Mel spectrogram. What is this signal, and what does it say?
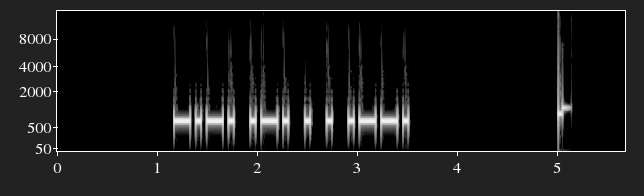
Morse code, heard as a keyed tone, about 22 wpm, 700 Hz. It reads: CREEP
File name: 5 Letter Words - First 3 Letters Given - 22wpm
